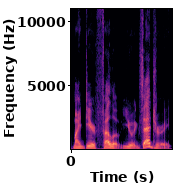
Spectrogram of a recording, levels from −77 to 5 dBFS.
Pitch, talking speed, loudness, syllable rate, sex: 130 Hz, 145 wpm, -18 LUFS, 5.4 syllables/s, male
